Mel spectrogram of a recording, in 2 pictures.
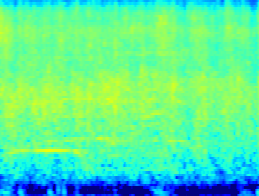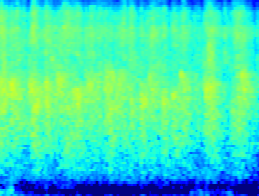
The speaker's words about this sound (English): Come on and get the Lord a hand clap of praise.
